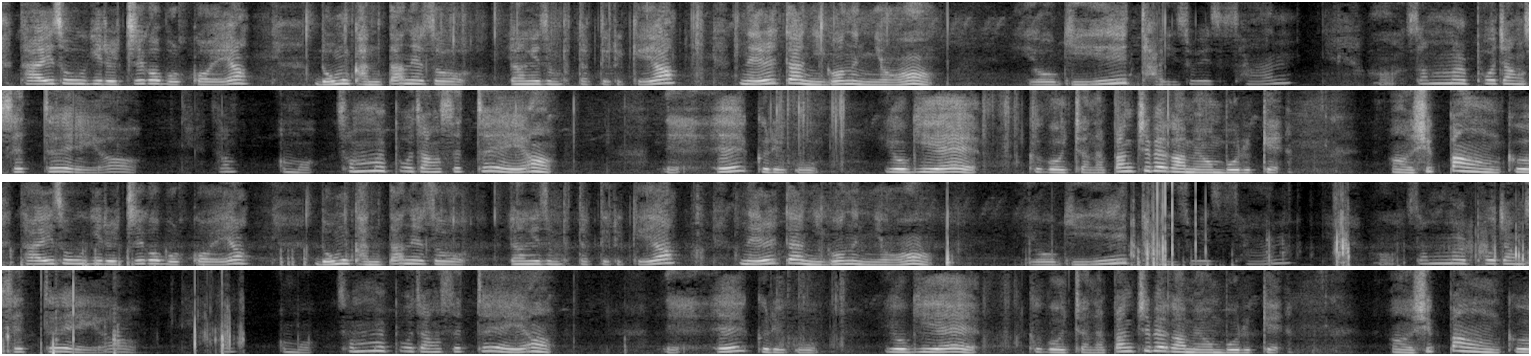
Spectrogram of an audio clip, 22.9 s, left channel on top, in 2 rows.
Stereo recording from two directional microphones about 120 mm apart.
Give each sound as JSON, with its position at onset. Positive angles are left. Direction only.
{"t": 0.0, "sound": "speech", "side_deg": 15}
{"t": 10.3, "sound": "a sound", "side_deg": 25}
{"t": 10.9, "sound": "a child's voice", "side_deg": 30}
{"t": 13.5, "sound": "speech", "side_deg": 35}
{"t": 14.0, "sound": "a child's voice", "side_deg": 25}
{"t": 22.4, "sound": "speech", "side_deg": 0}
